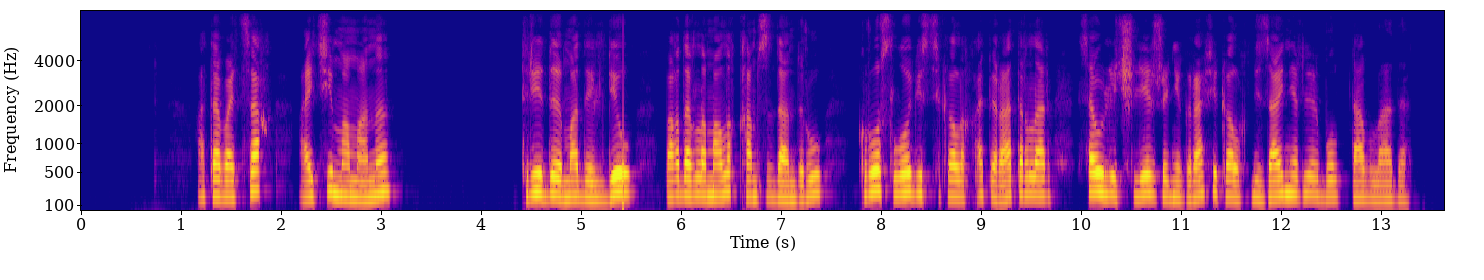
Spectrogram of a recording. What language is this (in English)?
Kazakh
